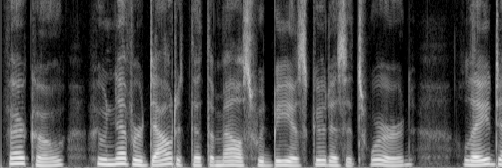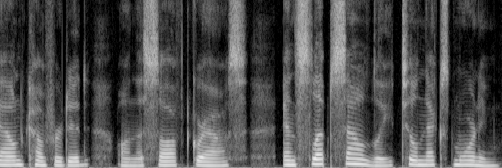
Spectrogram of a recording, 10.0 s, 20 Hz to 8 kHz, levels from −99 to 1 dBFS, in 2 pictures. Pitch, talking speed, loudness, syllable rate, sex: 190 Hz, 160 wpm, -17 LUFS, 4.1 syllables/s, female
